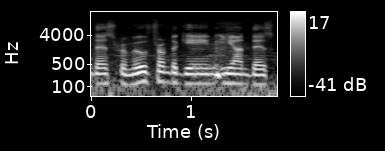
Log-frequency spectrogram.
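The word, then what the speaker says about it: Aeon Disk: Yeah, Eon 730, Eon Disc removed from the game, Eon Disc pronounced Aeon Disc.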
